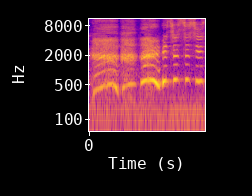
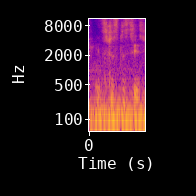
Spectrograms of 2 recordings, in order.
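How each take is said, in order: First: It is said in a panicked, fearful way. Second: It is said in a firm, determined way. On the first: The person is affirming out of fear. The speaker calls it wrong. "So if I was panicked, like" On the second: The person is affirming with conviction. The speaker calls it right. "I am determined"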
